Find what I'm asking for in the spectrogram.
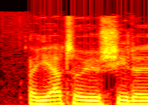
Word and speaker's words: Ayato Yoshida: We saw at least, you know, kind of one young lion kind of making his ascension to the main show yesterday with, I know I'm going to butcher his name, was it Ayato Yoshida? – Ayato Yoshida is correct, but he's not a young lion.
